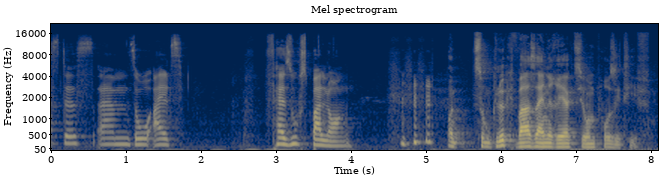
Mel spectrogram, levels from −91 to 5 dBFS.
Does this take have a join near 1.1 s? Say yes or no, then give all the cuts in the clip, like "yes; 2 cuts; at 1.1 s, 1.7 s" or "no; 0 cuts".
no; 1 cut; at 5.1 s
